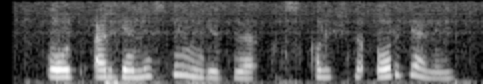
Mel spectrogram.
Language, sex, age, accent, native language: Uzbek, female, 18-24, Surxondaryo, Uzbek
